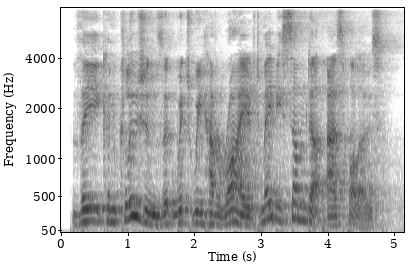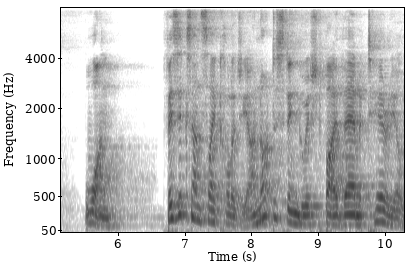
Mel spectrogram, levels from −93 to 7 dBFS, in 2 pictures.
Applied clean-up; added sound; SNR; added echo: none; none; none; reverberation time 1.7 s.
